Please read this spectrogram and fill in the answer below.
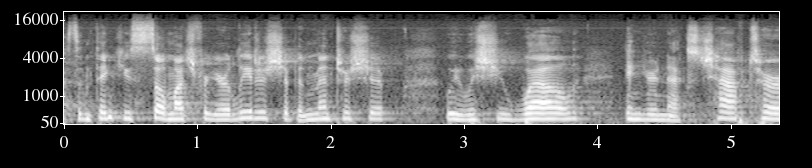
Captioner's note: none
